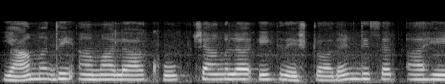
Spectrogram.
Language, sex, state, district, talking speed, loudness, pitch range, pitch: Marathi, female, Maharashtra, Gondia, 105 wpm, -14 LUFS, 220-240 Hz, 230 Hz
